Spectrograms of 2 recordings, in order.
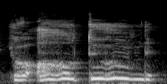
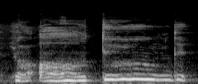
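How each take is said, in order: First: Louder ominous doom warning, slow; Crazy Ralph impression. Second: Slow ominous raspy drawl; creepy prophet of doom, dragged out; Crazy Ralph impression. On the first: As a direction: draw out the doom, even bigger. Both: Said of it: "I'd give it that because I'm actually pretty good at doing voices".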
